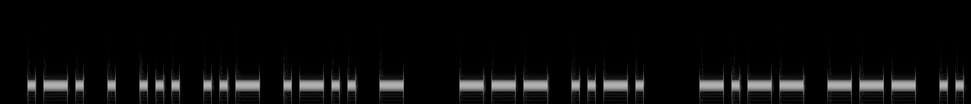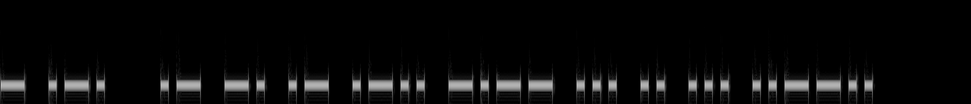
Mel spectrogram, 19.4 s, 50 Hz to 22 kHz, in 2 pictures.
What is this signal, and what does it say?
Morse code, heard as a keyed tone, about 15 wpm, 700 Hz. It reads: RESULT OF YOUR ANALYSIS?
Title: Sentences from Top 1000 Words - Review Part 5 - 15wpm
